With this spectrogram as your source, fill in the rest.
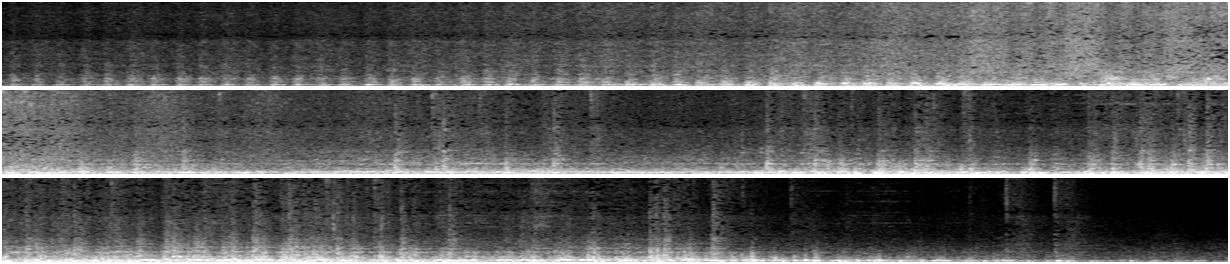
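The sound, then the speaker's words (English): Loud, continuous rapid chuffing from a steam locomotive working hard up a hill toward a high bridge, with a dense rhythmic exhaust beat that swells over the middle and eases slightly toward the end. “Her boiler certificate has now expired, and the locomotive has been withdrawn from service pending a general overhaul. But let's listen to her one last time as she climbs the hill up to the High Bridge.”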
